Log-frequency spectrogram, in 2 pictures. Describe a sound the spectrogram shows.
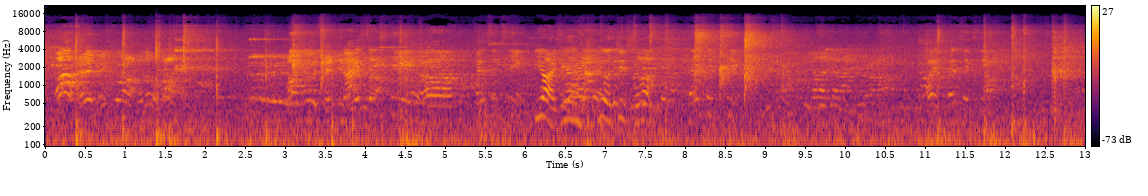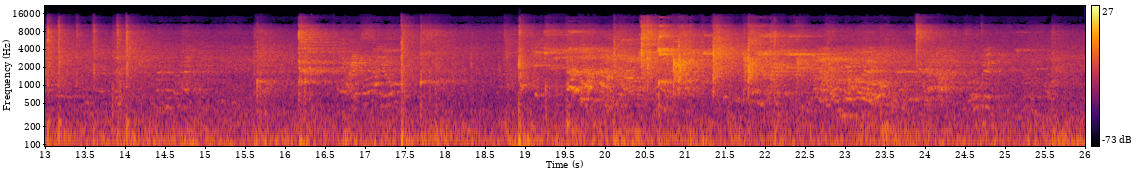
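Young men call out and talk across a large echoing gym.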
